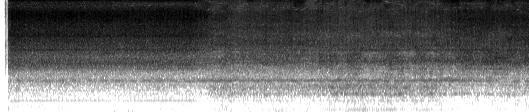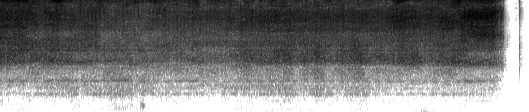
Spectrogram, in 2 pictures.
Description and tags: Razor Shaver Electric
The sound of my electric razor/shaver.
